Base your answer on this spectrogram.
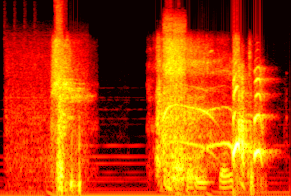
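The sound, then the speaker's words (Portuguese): A capybara gives three short, sneeze-like huffs, the last ones ending in brief squeaky whistles. The calls are fairly loud and separated by a short silence, with no talking. “Mas a capivara faz um som bem semelhante a esse aqui, ó.”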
